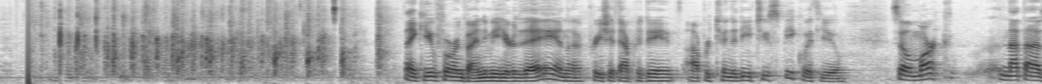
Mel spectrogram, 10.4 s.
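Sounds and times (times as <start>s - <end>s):
round of applause: 0.3s - 4.0s
speech: 4.0s - 10.4s.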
